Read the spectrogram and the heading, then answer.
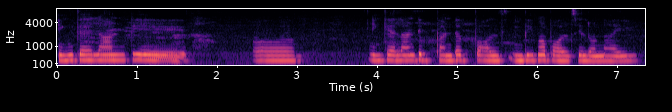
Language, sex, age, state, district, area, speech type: Telugu, female, 18-30, Telangana, Sangareddy, urban, spontaneous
